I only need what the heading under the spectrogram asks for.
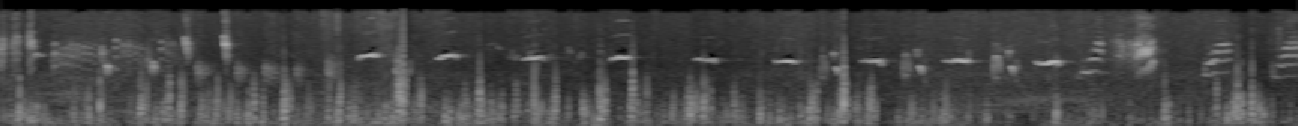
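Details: Marsh warbler singing in Zuid-Kennemerland, Netherlands: a run of short, high, sharp notes repeated about twice a second, with brief chattering bits, over loud rustling and low wind noise.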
